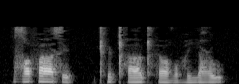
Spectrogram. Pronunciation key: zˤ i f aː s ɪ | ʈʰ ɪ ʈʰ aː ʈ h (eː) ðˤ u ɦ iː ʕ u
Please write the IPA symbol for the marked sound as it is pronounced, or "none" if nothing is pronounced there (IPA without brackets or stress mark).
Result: ɘː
